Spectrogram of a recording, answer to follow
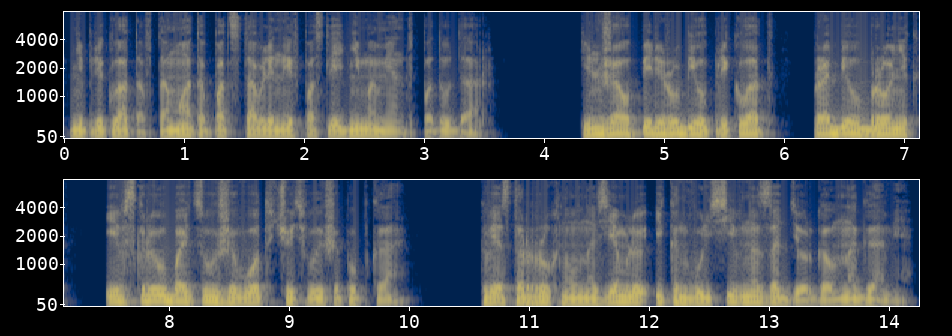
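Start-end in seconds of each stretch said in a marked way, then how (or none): none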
